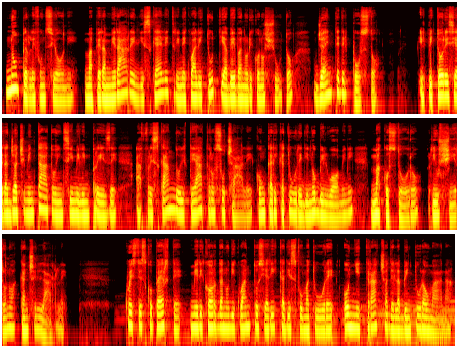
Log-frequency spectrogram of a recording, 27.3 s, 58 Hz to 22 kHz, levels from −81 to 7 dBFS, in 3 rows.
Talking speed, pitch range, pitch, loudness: 120 wpm, 130-150 Hz, 140 Hz, -16 LUFS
